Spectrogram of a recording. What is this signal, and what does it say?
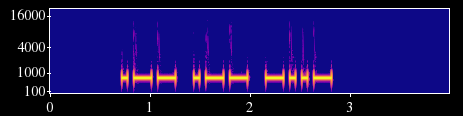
Morse code, heard as a keyed tone, about 20 wpm, 700 Hz. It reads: WWX
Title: USA Call Sign Postfixes - 3 Letters 20wpm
